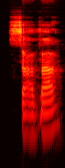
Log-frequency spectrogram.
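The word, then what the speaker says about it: ça va: to tell you that that accent makes the C sound like an S so it's pronounced SAA Sava that means how is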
